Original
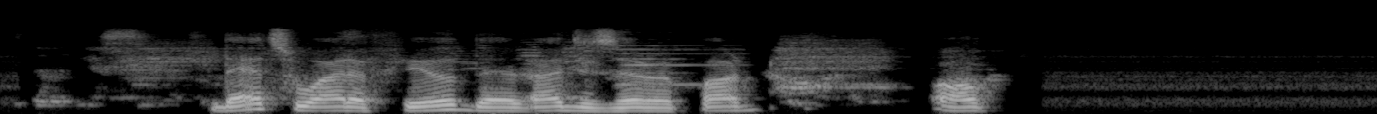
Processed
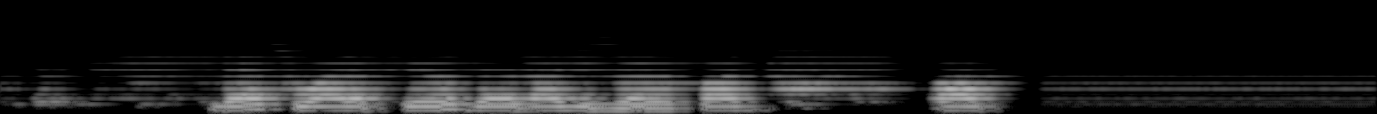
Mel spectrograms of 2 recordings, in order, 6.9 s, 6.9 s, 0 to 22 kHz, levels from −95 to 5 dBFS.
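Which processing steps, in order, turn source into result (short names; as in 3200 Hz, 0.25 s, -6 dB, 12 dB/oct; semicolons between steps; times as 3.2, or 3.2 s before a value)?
frequency quantiser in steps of 4 st; ladder low-pass 1000 Hz, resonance 50%; echo 83 ms -13 dB; gain +2.5 dB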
